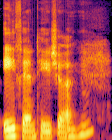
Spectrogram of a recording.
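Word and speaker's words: aphantasia: right and it's it's a Fantasia I kept wanting to call it a Fantasia but a Fantasia and it's it's the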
